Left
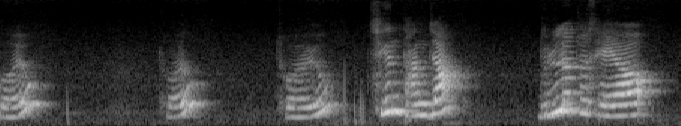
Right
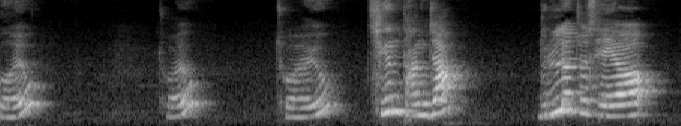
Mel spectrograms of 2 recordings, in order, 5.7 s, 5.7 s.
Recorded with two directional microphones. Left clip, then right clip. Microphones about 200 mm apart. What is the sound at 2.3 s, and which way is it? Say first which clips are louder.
Speech: left 1 dB; 20° right (ahead or behind).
